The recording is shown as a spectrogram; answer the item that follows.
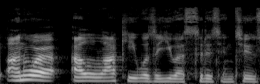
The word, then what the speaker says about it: Anwar al-Awlaki: And even in that same year, in September of 2011, he had another major victory with taking out Anwar al Al-Awlaki, I can't even say his name, Anwar al-Awlaki, basically that was like the second in charge of Al-Qaeda under homeboy Osama bin Laden.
